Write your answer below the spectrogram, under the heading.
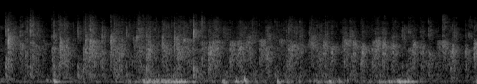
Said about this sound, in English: Can we please get a huge, huge round of applause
